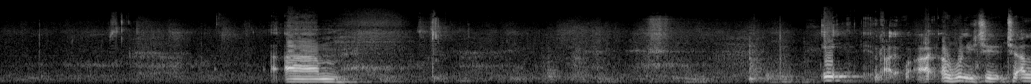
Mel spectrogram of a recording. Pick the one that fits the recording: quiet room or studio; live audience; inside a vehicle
live audience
